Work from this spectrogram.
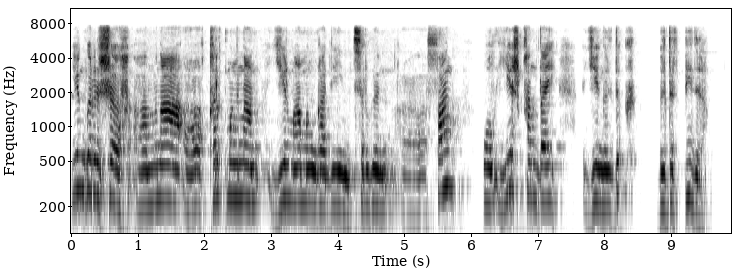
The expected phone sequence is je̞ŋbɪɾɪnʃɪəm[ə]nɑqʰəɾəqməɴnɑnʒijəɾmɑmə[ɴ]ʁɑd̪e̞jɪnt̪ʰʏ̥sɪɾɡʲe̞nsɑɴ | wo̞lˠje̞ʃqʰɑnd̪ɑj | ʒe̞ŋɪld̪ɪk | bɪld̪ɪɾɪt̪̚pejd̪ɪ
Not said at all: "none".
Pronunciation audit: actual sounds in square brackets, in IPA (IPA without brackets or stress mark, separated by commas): ə, ɴ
